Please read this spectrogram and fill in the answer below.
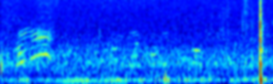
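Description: A kicker's foot striking a football off a kicking tee: one sharp, loud thud just before the end, as the field goal attempt is kicked.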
